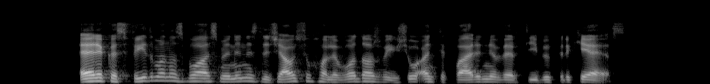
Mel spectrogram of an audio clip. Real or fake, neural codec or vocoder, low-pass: fake; codec, 16 kHz, 6 kbps, DAC; 7.2 kHz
